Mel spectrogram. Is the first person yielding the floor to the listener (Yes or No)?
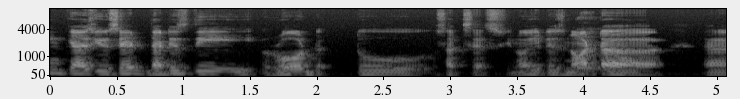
No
